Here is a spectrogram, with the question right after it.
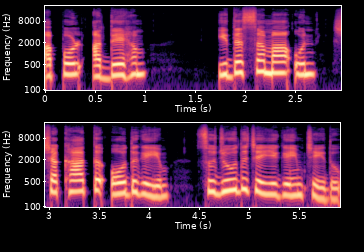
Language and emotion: Malayalam, neutral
